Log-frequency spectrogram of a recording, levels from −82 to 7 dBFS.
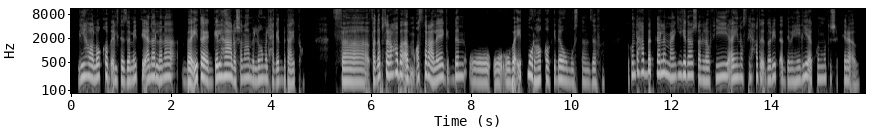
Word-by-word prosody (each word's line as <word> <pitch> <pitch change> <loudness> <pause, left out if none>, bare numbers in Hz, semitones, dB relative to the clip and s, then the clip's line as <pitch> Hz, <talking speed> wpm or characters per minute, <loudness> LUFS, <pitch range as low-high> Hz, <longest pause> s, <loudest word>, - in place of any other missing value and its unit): ليها 215 +3 +2
علاقة 215 +3 +3
بالتزاماتي 180 +1 0
أنا 215 +2 +3
اللي 200 -3 +2
أنا 220 +3 -1
بقيت 170 +6 +4
أأجلها 205 +3 +5
علشان 195 -2 0
أعمل 200 -4 -2
لهم 190 +2 0
الحاجات 170 -3 -3
بتاعتهم. 165 -4 -5 0.6
ف - - -7 0.6
فده 175 +5 +3
بصراحة 245 +3 +3
بقى 245 -6 +4
مأثر 220 +3 0
عليَّا 195 +2 +4
جدًا، 225 +5 -3
و 160 -1 -2
و 155 +1 -3
وبقيت 170 +8 +1
مرهقة 185 -6 +1
كده 185 0 +2
ومستنزفة. 160 -1 -7 0.5
فكنت 245 +3 -2
حابة 280 -1 0
أتكلم 260 +1 0
معاكِ 215 -2 -2
كده، 240 -1 +3
عشان 205 -5 -4
لو 175 0 -1
في 215 +5 -2
أي 200 +1 +1
نصيحة 210 +1 -6
تقدّري 200 0 -2
تقدّميها 170 -2 -6
لي، 220 +5 +1
أكون 195 0 -5
متشكرة 195 -2 -6
أوي. 145 - -7
195 Hz, 160 wpm, -24 LUFS, 175-220 Hz, 0.6 s, أأجلها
